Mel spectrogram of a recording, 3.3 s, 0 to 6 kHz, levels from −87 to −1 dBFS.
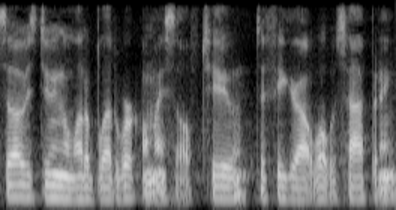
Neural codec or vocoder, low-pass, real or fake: codec, 16 kHz in and 24 kHz out, 1 kbps, XY-Tokenizer; 5.4 kHz; fake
